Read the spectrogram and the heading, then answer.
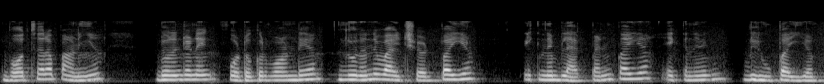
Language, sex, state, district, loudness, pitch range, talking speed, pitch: Punjabi, female, Punjab, Kapurthala, -17 LUFS, 195-230 Hz, 205 wpm, 210 Hz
